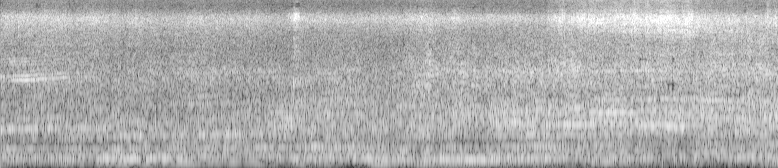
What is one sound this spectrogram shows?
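Racing car engines roar and whine as the cars speed around a track.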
